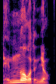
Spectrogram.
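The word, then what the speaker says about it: 天皇: 그래서 그들이 부르는 천황의 일본식 발음이 덴노거든요.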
